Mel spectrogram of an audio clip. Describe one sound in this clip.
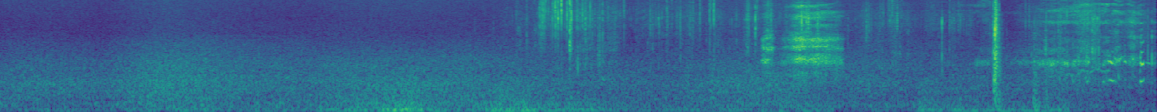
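Wind blows hard outdoors, rumbling against the microphone.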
